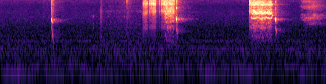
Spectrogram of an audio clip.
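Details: A female pet European starling, mildly annoyed rather than upset, complains while being given medicine indoors: two harsh, raspy, high screeches, each about a third of a second, with faint clicks between, over a quiet hum.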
